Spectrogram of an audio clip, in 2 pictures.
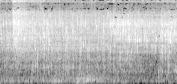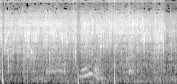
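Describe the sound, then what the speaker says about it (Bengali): Tuna pieces fry in oil in a kadai with a steady, close sizzle, broken by a few sharp clicks and faint background tones. "এখানে কড়ার মধ্যে আমি মাছটা ভাজতে দিয়ে দিয়েছি।"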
